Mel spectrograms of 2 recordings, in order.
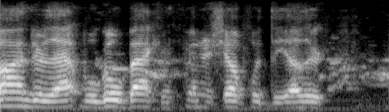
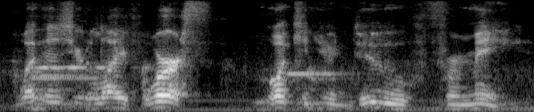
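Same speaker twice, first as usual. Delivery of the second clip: quieter, dark, indistinct, hard-to-understand voice; 3 semitones lower, 6 dB quieter than usual. Game master voicing a faint voice heard in a player's head, dark and hard to understand. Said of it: "A voice that's dark, hard to understand".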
